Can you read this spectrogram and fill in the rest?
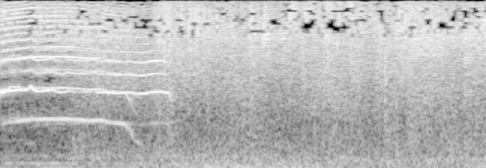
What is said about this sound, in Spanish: Un fuerte relámpago sacude el lugar.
